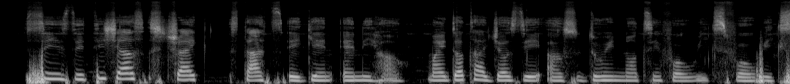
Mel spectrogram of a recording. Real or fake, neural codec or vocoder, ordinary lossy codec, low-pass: fake; vocoder, 48 kHz, 128 mel bands, Vocos; none; none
